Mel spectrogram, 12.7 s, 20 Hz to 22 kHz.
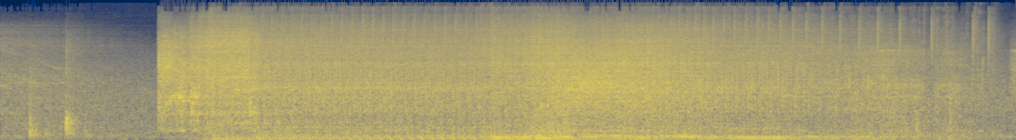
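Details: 1998 Jeep Wrangler 4.0L inline-six that sputtered and died at a stoplight; cranks, catches and runs briefly, then revs sag unevenly and it dies; spark and injector signal present.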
